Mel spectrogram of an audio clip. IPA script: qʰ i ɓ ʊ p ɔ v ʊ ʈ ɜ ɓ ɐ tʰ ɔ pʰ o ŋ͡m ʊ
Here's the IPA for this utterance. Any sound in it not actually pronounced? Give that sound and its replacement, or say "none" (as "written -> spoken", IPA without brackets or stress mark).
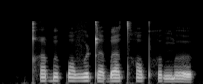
none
